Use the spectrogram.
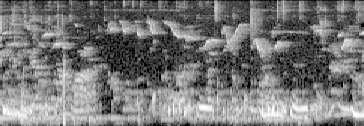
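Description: Pigeons cooing inside a loft where the birds are sitting on eggs, several soft rolling coos overlapping close by with faint chirps, while a person talks quietly at times.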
